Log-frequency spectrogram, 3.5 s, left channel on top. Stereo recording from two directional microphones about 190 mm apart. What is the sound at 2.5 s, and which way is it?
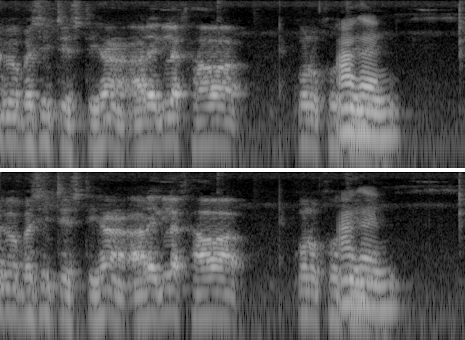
Speech, 20° left (ahead or behind).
